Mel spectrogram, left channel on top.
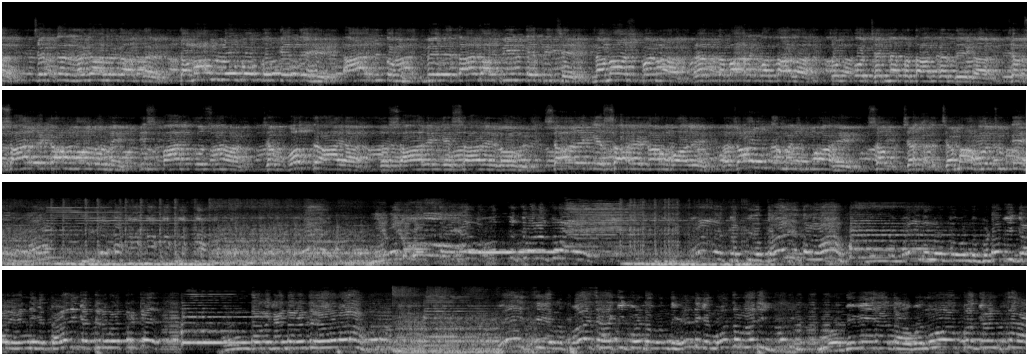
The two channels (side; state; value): both; different; correlation 0.00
